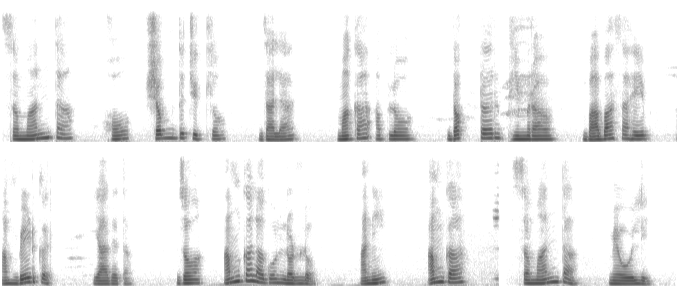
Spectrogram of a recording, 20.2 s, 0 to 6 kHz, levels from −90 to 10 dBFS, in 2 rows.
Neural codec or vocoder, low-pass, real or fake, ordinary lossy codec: none; 5.4 kHz; real; none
